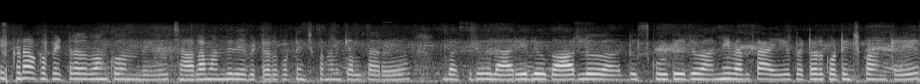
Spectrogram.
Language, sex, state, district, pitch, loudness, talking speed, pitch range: Telugu, female, Andhra Pradesh, Manyam, 235 Hz, -16 LUFS, 135 wpm, 230-245 Hz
